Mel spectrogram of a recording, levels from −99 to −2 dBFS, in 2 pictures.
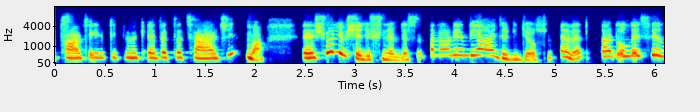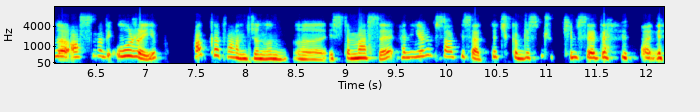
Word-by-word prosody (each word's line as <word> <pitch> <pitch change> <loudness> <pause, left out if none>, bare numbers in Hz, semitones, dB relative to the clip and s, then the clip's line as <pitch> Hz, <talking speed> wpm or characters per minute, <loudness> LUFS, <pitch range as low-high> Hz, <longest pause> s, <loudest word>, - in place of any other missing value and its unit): partiye 255 +1 -1
gidip 265 - -8
gitmemek 260 -1 -3
elbette 270 +1 -1
tercih 245 - 0
ama, - - +4 0.4
eee, 255 +1 +7
şöyle 280 - +5
bir 430 - -1
şey 215 - +2
düşünebilirsin: 170 -1 -5
Sen 385 - -3
oraya 395 -1 -4
1 390 0 +2
aydır 275 -11 +1
gidiyorsun, 190 +8 -6
evet 275 -4 -1 0.2
ve 325 0 +1
dolayısıyla 355 -1 +2
aslında 325 +4 -4
bir 410 - -6
uğrayıp 270 - +3 0.3
hakikaten 305 - +1
canın, 215 -2 +2
eee, 185 -4 -2
istemezse, 245 +6 +3
hani, 280 +1 -2
yarım 365 +3 -3
saat, 315 -3 -4
1 330 - -6
saatte 245 - -1
çıkabilirsin, 255 -3 -2
çünkü 280 -4 -19
kimseye 270 -2 +1
de, 285 -3 +2 0.3
hani, 255 -1 +1
265 Hz, 175 wpm, -22 LUFS, 235-325 Hz, 0.4 s, eee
